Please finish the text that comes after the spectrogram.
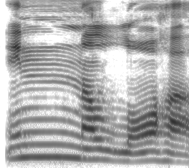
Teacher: गुन्ना करते हुए इसमें जलाला का लाम पुर पढ़ा जाएगा, हा की हरकत को लंबा नहीं किया जाएगा।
